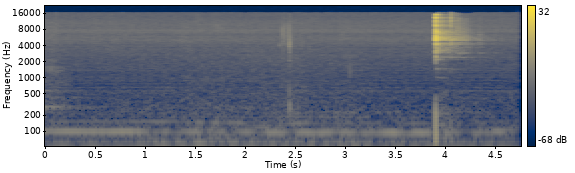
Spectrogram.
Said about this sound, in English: If I, however, drop it in a bowl of water, you might even be able to see it from there, the difference that it makes. The ripple goes out, the ripple comes in.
